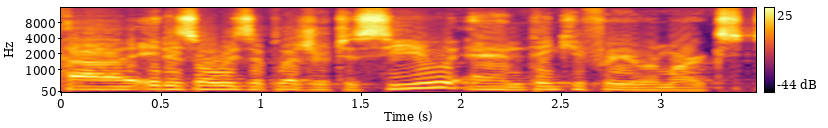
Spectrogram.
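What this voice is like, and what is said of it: Voice sounds sick, under the weather. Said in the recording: “pardon my voice. I'm under the weather a little bit”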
